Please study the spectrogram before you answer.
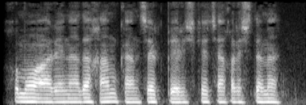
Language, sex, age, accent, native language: Uzbek, male, under 19, Farg'ona, Uzbek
